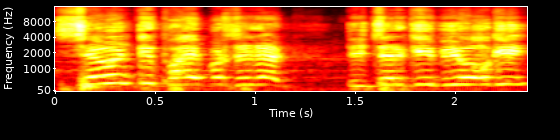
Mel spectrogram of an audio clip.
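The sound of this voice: The tone is fairly bright, with fairly even intonation at a moderate pace. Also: man, extremely high pitch for a man.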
